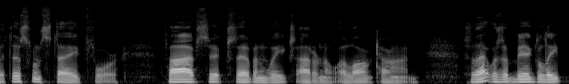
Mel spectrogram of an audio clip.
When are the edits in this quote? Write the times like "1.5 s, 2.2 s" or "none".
none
